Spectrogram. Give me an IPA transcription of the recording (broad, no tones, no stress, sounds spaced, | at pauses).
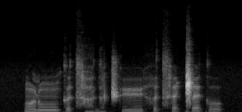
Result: ũ ɽ ũː k œ t͡sʰ a̤ ɡ a̤ t͡ʃʼ yː h ə t͡sʰ ɛ ǁ ɛ k o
